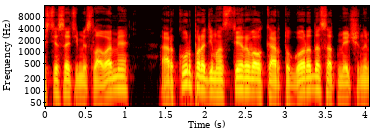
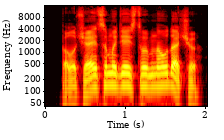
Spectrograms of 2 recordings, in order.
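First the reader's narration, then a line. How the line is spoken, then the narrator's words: Smirking grunt. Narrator (Russian): хмыкнул я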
